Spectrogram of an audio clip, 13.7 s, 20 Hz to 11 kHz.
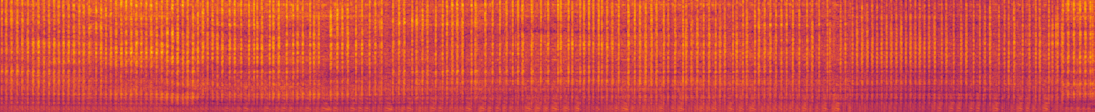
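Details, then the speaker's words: Losi LST XXL2 1/8 gas single-cylinder truck, first start: small engine buzzing unevenly, stumbling and cutting out as throttle opens; misfire under acceleration, suspected low receiver battery pack powering the CDI ignition. "Nope. Definitely smoky, but yeah, once we're accelerating, it shuts down. You could hear it. Kind of sounds like a misfire."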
